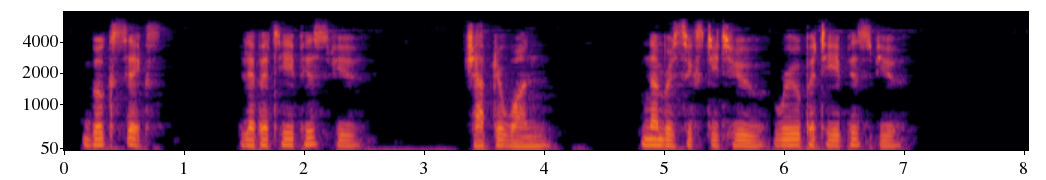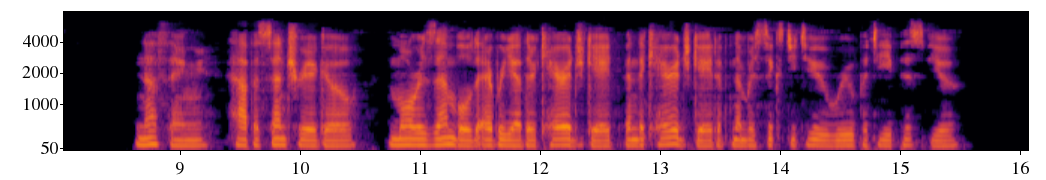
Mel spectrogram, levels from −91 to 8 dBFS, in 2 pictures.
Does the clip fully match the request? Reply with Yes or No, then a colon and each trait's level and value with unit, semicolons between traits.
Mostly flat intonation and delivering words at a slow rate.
Yes: narrow, 2.1 semitones; slow, 115 wpm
